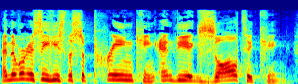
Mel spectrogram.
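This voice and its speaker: A guest pastor preaching a sermon with emphatic, deliberate delivery. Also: male voice, high-pitched, animated, bright, forceful tone.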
